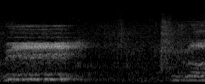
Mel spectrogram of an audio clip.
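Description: Operatic voice crying out a short unaccompanied exclamation lasting under a second, with no orchestra underneath; another voice starts near the end.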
